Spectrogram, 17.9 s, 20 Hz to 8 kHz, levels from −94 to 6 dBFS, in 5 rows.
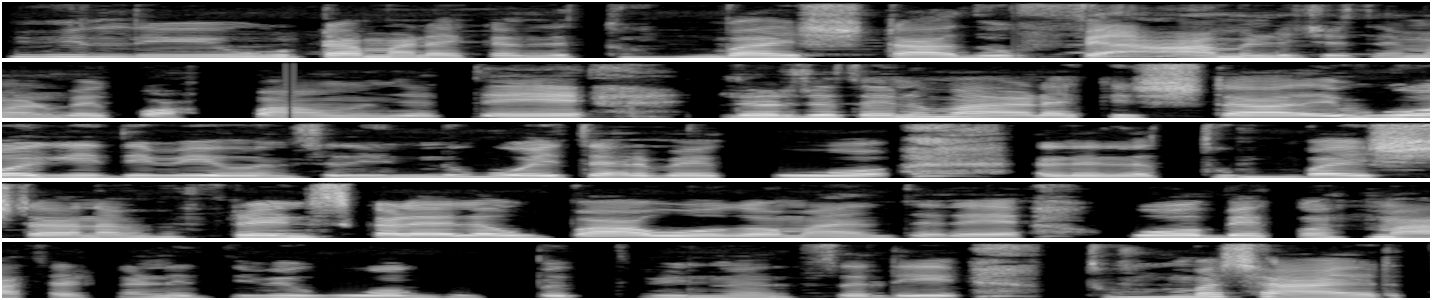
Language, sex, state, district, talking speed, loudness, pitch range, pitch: Kannada, female, Karnataka, Mysore, 150 wpm, -16 LUFS, 210-230 Hz, 220 Hz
